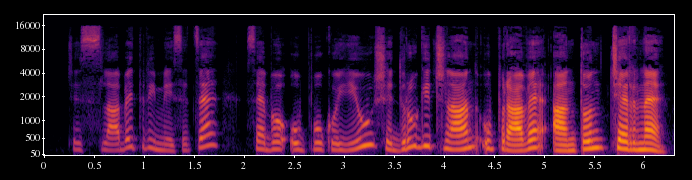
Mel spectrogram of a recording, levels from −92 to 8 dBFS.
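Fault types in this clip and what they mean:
Automatic gain rising: the automatic gain control judged the incoming speech too quiet and kept turning its gain up, so from about 0.56 s to 5.7 s the voice and the background noise swell together by about 19 dB rather than jumping at once. On the waveform the envelope widens steadily across that span, noise floor included, and on a spectrogram every band, the gaps between phrases too, brightens gradually from left to right.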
